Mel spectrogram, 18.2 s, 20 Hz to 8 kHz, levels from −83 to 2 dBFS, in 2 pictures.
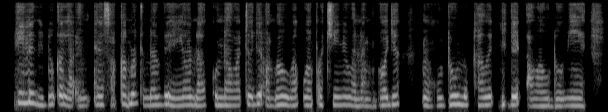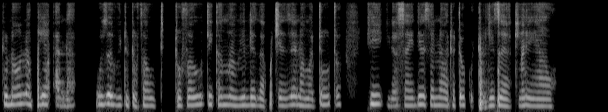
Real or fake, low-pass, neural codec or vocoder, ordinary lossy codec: fake; 7.2 kHz; codec, 24 kHz, 1 kbps, SNAC; Opus, 64 kbps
